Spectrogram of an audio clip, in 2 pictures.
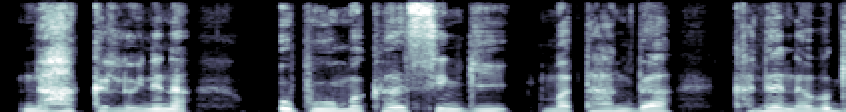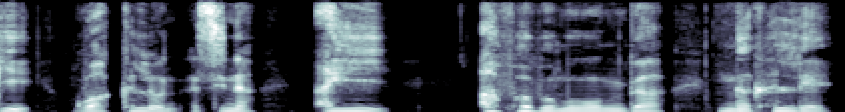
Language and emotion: Manipuri, surprised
